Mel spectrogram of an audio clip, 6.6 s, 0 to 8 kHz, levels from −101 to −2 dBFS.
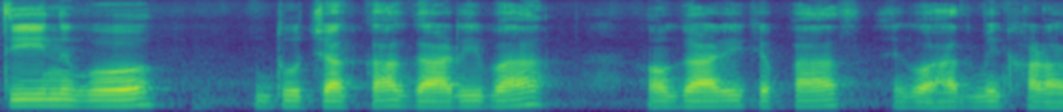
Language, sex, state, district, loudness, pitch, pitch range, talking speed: Bhojpuri, male, Bihar, Gopalganj, -21 LUFS, 110 Hz, 105-115 Hz, 125 wpm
